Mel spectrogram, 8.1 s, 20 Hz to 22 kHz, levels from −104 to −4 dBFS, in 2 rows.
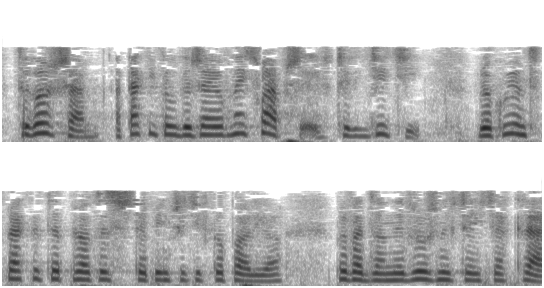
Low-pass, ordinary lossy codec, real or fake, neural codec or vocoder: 7.2 kHz; MP3, 24 kbps; real; none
